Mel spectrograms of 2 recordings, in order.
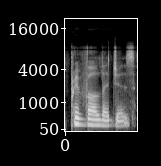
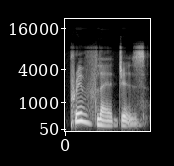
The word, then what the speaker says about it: privileges: And privileges, we're dropping the middle I, so we don't have four syllables privileges, just three. Privileges, privileges, also, privileges, privileges. Maybe it's ledge, but I say lid.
